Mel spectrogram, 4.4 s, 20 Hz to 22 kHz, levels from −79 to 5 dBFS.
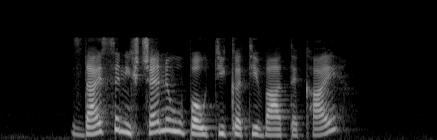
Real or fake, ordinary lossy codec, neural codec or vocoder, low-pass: real; MP3, 64 kbps; none; 7.2 kHz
